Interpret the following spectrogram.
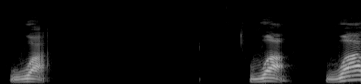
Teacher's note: दंत और ओष से वा का उच्चारण होता है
